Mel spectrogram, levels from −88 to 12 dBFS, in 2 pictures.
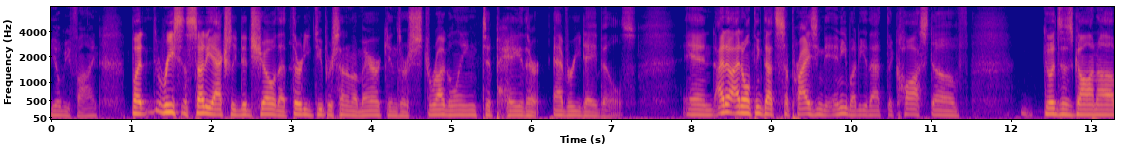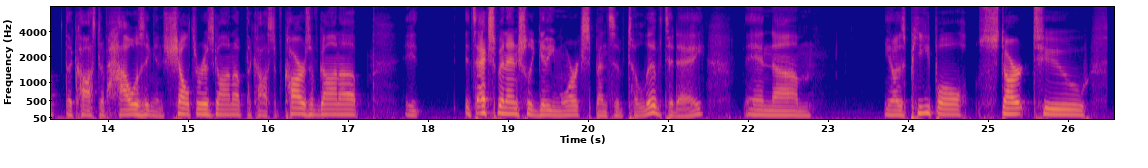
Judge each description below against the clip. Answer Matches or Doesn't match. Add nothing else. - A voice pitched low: Matches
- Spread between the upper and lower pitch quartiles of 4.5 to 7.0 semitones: Doesn't match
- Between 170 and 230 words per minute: Doesn't match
